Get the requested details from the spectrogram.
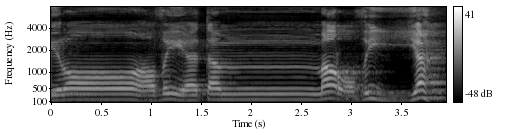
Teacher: दो ज़बर की तनवीन के बाद या वाव मीम नून में से मीम है इसलिए इदगाम माअल गुन्ना होगा, यहाँ पर आवाज़ को नाक में ले जाएंगे। राज़ियतम, रा साकिन से पहले ज़बर है इसलिए रा पुर होगी।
